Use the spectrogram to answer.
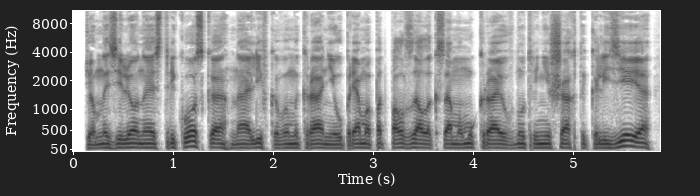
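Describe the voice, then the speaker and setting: A male narrator reads a novel aloud with an expressive, dramatic delivery. His voice is low but very animated in pitch, and the recording is dry, with no room sound. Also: dry recording. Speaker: audiobook narrator. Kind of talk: scripted audiobook narration.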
